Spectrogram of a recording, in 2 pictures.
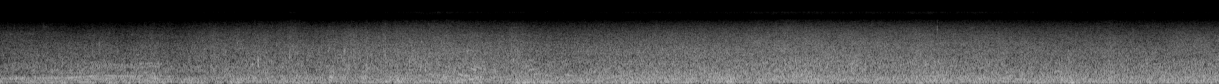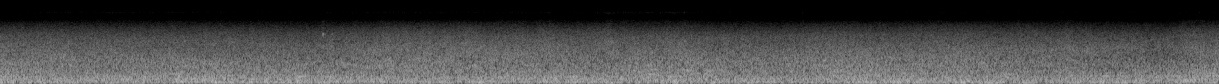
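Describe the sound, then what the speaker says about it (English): Continuous rushing surf and breaking waves fill the air, a loud, steady wash of ocean noise with wind and no voices. "This is a beach you could walk forever"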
